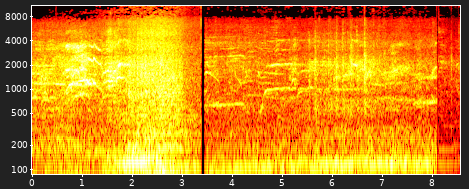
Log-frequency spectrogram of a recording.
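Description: A roller coaster train rumbling along its track overhead, swelling to its loudest about two to three seconds in, with high squeals above the rumble. After an abrupt cut, a steadier rumble of a ride train moving on its track, with short high squealing tones.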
